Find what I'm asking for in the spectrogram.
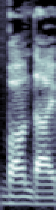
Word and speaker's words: Bondi: It says, at Tim Mitra, pedantic note, but it is pronounced Bond-I and not Bondi, I think, is what I've heard you use before.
